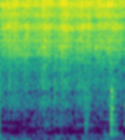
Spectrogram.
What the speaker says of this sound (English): So that's one of the reasons I like heating it up on the frying pan like this.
